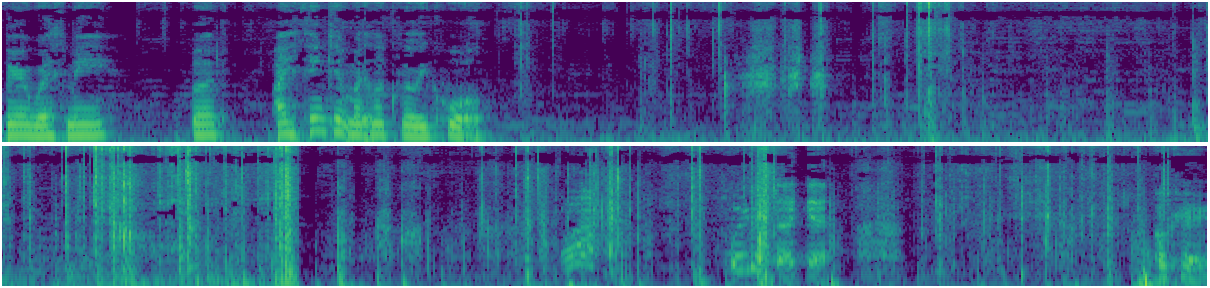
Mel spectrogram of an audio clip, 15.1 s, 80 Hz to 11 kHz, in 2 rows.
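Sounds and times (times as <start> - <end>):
packing tape ripping off roll: 4.0 - 6.1, 7.4 - 14.9.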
